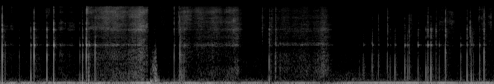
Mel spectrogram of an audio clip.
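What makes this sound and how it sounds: A small, light, solid wooden cutting board with a handle is scratched and tapped with long nails. Dry, bright scraping sweeps alternate with rapid clusters of short, sharp clicks over a steady low hum.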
